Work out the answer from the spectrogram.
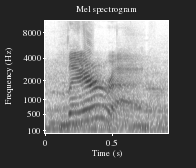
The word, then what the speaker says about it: Lara: Lara. Okay, it's Lara. It does rhyme with Sarah.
